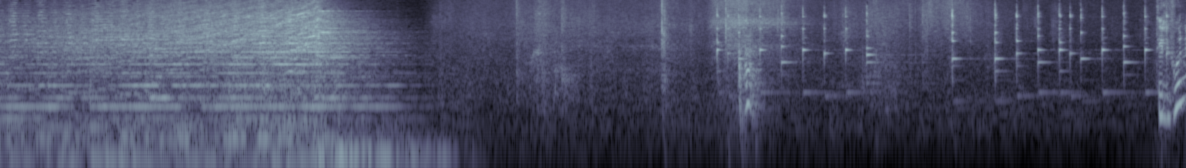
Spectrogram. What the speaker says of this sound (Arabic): تليفونك بيرن.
